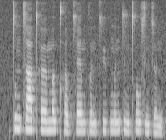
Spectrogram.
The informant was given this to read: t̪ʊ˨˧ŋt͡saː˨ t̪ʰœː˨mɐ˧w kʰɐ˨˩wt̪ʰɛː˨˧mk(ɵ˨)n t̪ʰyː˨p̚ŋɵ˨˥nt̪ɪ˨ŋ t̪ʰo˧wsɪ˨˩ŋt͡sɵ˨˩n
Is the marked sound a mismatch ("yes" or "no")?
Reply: no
